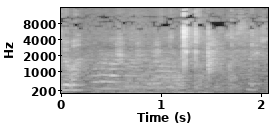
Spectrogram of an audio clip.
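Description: Quiet talk in a small room after a voice breaks off, with a couple of brief clicks about a second in.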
